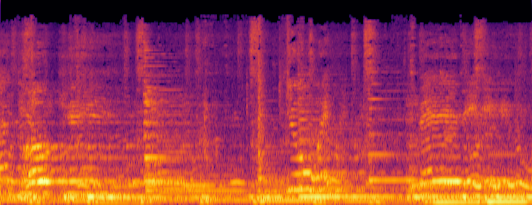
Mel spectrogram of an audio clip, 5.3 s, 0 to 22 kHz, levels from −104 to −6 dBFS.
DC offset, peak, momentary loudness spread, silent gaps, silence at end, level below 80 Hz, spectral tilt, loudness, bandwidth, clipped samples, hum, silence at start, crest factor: under 0.1%; 0 dBFS; 10 LU; none; 0 s; -30 dBFS; -8 dB/octave; -17 LUFS; 15 kHz; under 0.1%; none; 0 s; 14 dB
